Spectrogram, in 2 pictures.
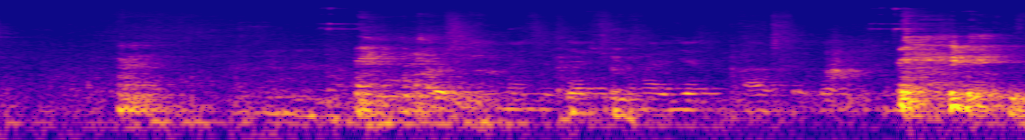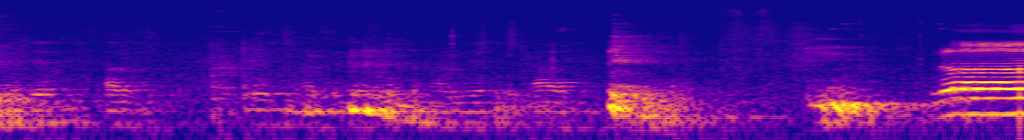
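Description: A man chants in a deep voice, echoing in a large hall.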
